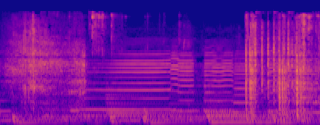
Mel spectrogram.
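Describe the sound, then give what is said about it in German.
A coin rattles into the coin slot of a sofa bed, followed by a sustained metallic ringing and a final clatter of mechanism noise, fairly loud with no voices. “Sag mal, ha, hat die einen Münzeinwurf?”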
